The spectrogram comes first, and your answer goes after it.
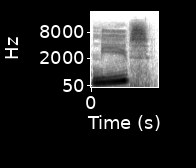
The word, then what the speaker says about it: Nieves: And here's a woman who And how do you say it? Neeves. Is it Ne? Neeves. Neves did something.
